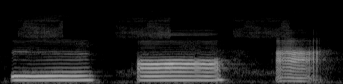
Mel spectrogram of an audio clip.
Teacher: 혀가 가장 높은 곳에 있었다 낮은 곳으로 점점 이동하는 것이 느껴지죠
